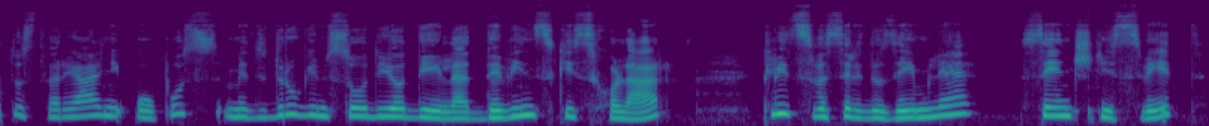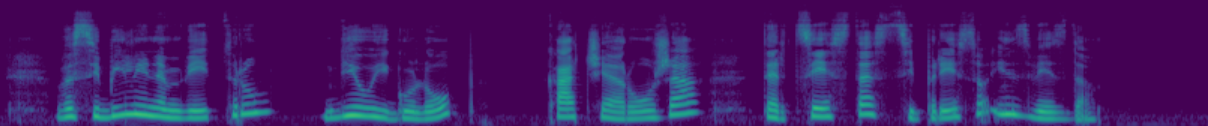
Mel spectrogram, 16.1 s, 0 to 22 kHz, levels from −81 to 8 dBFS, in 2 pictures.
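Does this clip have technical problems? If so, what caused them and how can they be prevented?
Yes. From 0.29 to 3.54 s the automatic gain control is rising: it judged the input too quiet and lifted its gain by about 8 dB over roughly three seconds. Voice and background noise swell together, which separates this from a speaker moving closer, where only the voice would grow. Disabling automatic gain and setting a fixed input level before recording prevents it.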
